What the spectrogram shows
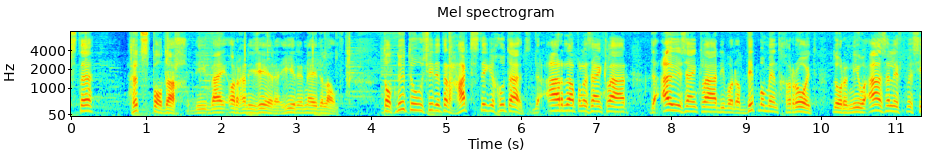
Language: Dutch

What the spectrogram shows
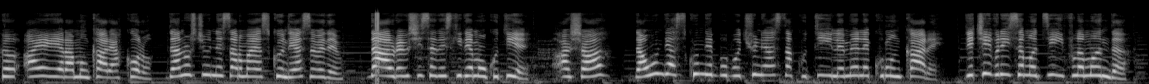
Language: Romanian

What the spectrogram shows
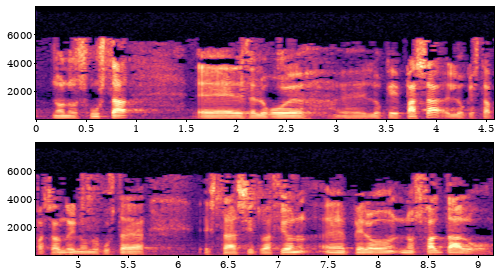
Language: Spanish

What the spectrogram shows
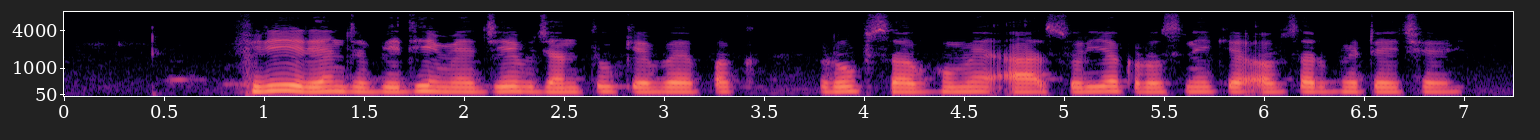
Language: Maithili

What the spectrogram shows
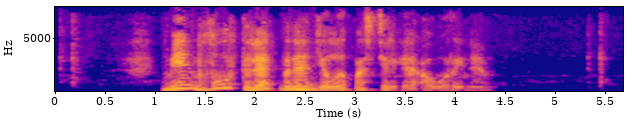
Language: Bashkir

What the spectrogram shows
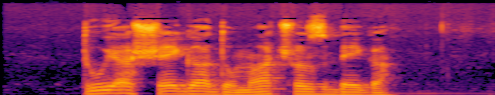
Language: Slovenian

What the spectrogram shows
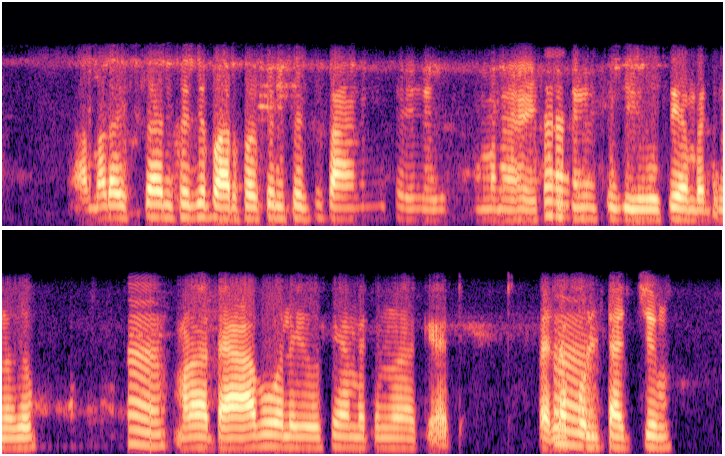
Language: Malayalam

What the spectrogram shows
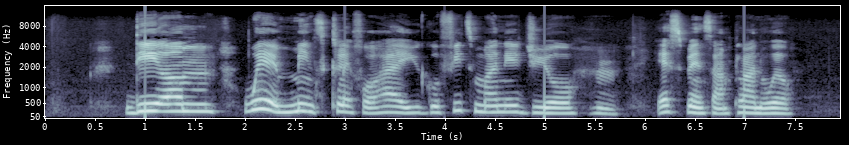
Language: Nigerian Pidgin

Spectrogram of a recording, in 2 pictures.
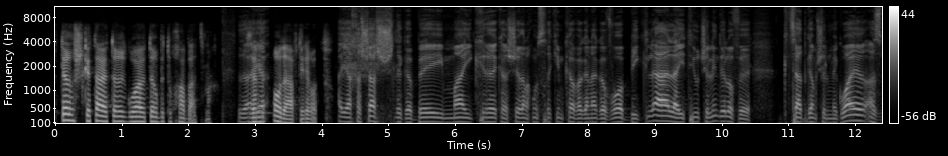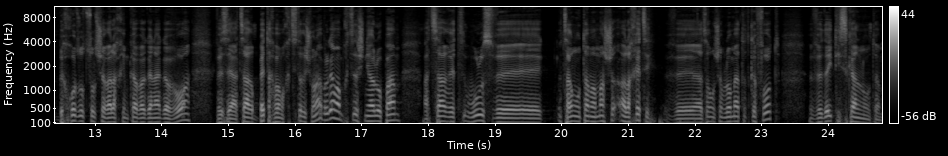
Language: Hebrew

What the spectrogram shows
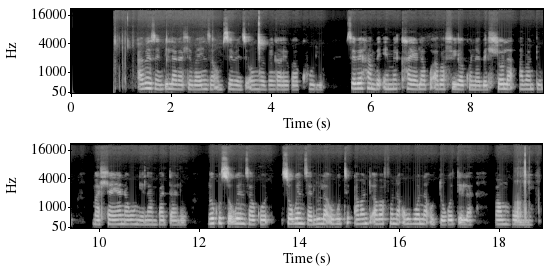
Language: North Ndebele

